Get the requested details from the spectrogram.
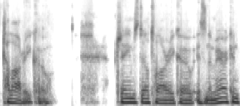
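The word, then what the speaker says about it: Talarico: I mispronounced the man's name earlier. It's James Tarico. Okay. Not Tiller. It's Tarico.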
